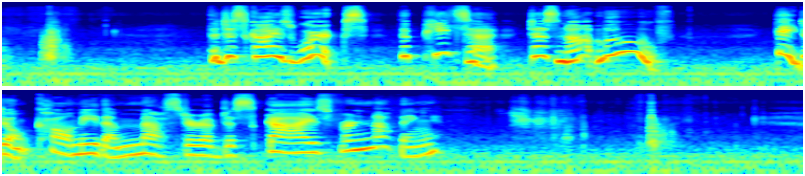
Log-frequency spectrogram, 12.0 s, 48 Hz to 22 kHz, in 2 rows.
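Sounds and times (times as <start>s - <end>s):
book page turning: 0.0s - 0.6s, 9.8s - 11.4s
low room hum: 0.0s - 12.0s.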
